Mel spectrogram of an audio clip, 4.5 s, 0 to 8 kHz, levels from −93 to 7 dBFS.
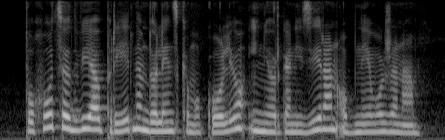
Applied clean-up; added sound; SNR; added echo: none; none; none; none.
